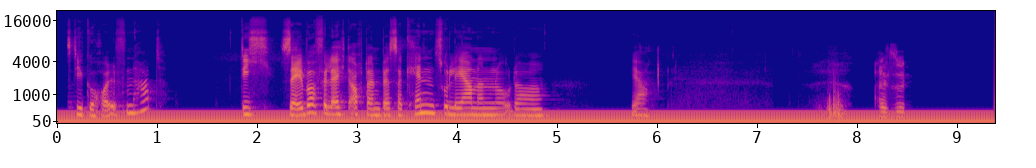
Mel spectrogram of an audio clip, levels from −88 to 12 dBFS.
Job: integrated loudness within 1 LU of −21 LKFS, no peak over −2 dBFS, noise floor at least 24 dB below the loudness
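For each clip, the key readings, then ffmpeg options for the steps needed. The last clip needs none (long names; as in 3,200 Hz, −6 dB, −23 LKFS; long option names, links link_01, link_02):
mains hum 60 Hz; hum harmonics up to 300 Hz; level of the hum −24 dBFS; integrated loudness −25.0 LKFS; sample peak −3.5 dBFS; target loudness −21.0 LKFS
→ -af "bandreject=frequency=60:width_type=h:width=6,bandreject=frequency=120:width_type=h:width=6,bandreject=frequency=180:width_type=h:width=6,bandreject=frequency=240:width_type=h:width=6,bandreject=frequency=300:width_type=h:width=6"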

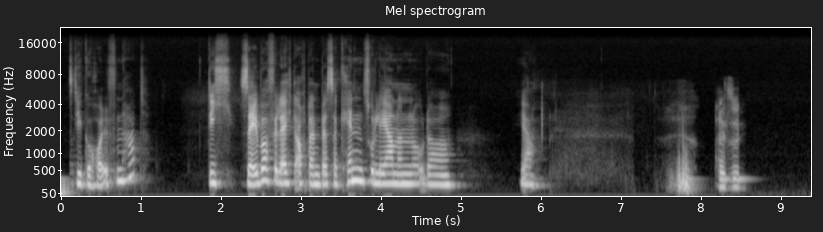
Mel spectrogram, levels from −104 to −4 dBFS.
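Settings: mains hum none found; integrated loudness −25.0 LKFS; sample peak −5.0 dBFS; target loudness −21.0 LKFS
→ -af "volume=4dB,alimiter=limit=-2dB:level=0:latency=1"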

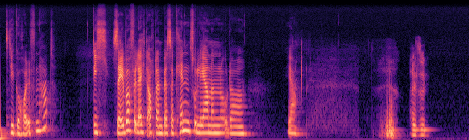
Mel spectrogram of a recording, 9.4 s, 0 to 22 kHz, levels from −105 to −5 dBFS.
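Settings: integrated loudness −21.0 LKFS; sample peak −2.0 dBFS; background noise floor −69 dBFS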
